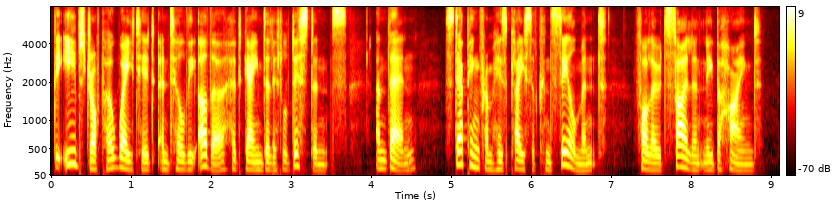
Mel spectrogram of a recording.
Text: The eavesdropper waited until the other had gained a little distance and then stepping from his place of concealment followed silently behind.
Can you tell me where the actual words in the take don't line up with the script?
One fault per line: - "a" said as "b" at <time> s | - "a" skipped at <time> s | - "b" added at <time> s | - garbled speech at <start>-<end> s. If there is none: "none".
none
